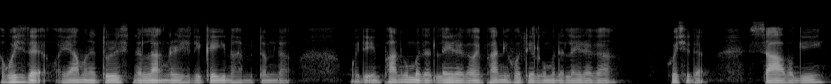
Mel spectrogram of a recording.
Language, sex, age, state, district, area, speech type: Manipuri, male, 18-30, Manipur, Kakching, rural, spontaneous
